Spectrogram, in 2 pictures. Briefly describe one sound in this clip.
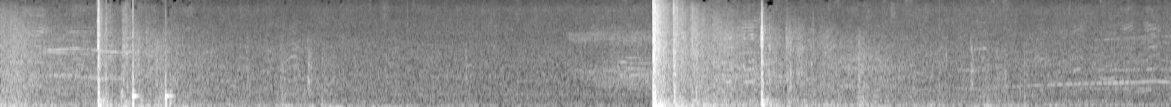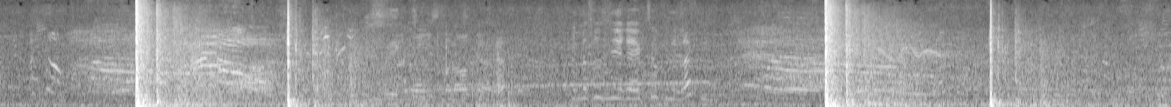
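Fireworks crackle and fizzle after bursting.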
